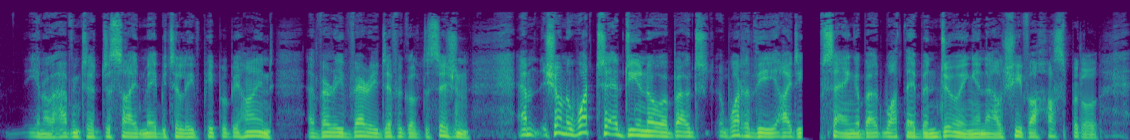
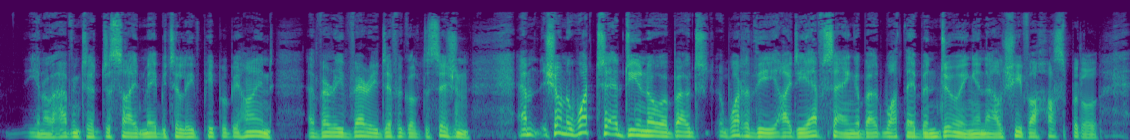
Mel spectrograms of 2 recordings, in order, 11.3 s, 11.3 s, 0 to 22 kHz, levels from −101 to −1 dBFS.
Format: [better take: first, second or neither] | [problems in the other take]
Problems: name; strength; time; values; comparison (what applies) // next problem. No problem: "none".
second | audio cutting out; at 8 s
